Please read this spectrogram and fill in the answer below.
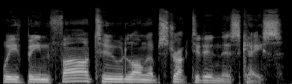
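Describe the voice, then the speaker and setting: A man voicing a police inspector who questions a witness in a measured, firm way. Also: fairly low pitch, animated, fairly bright tone, no echo, clean studio sound. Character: stern, patient male police inspector. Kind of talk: audiobook character voice.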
